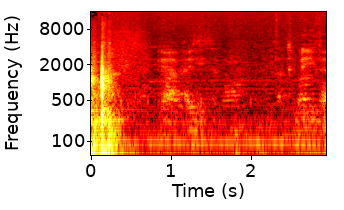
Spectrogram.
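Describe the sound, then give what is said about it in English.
A sharp knock or two on a door marked with a handwritten number 23, in an office building in East London, lands right at the start, then fades into quiet background with faint, indistinct voices murmuring for the rest of the moment. “Marked by a piece of paper with a handwritten number 23, nailed to the door. So we knocked.”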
